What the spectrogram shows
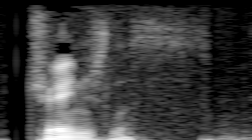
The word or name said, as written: Changeless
